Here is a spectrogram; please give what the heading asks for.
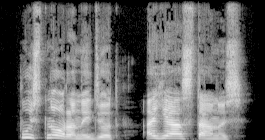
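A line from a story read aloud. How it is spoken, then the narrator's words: Eldest son's firm voice. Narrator (Russian): твердым голосом проговорил Ингар, старший сын Гарана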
